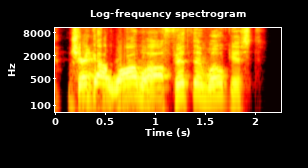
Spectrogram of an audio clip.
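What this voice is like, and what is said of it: Put-on Philadelphia accent. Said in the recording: “my best Philly impression”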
